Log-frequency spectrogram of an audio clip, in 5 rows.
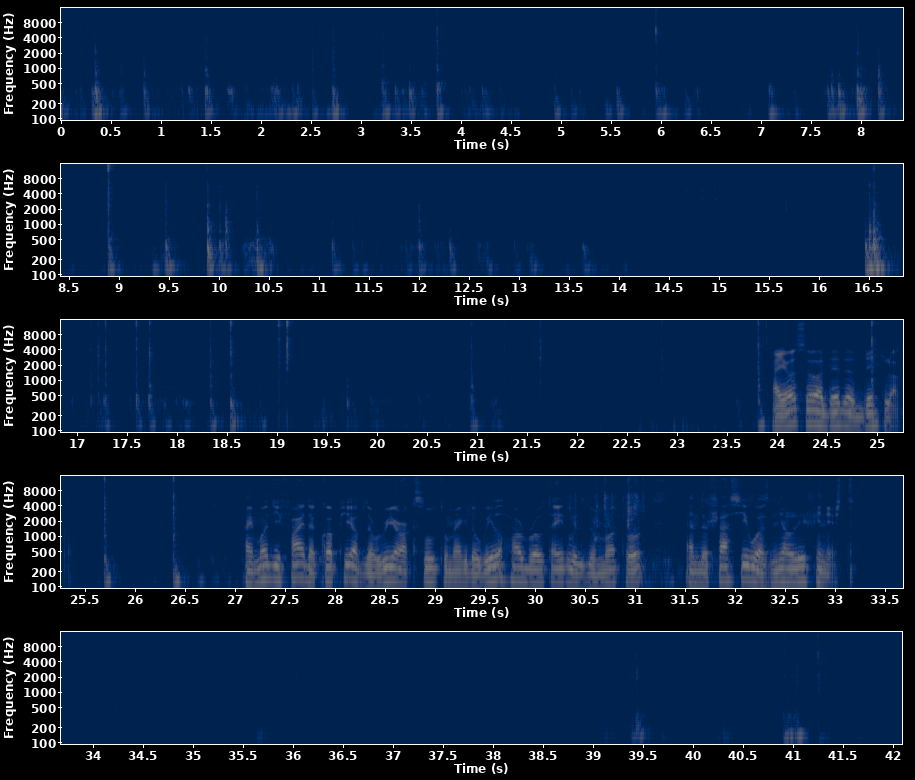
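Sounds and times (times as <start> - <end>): plastic parts snapping together: 14.6 - 19.3.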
